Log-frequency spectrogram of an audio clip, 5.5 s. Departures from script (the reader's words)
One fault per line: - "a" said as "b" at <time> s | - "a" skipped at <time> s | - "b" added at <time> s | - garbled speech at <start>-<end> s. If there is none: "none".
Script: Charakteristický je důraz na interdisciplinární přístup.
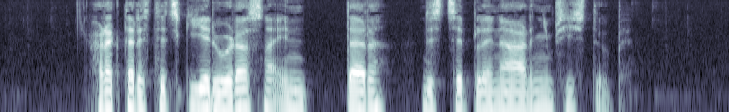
none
